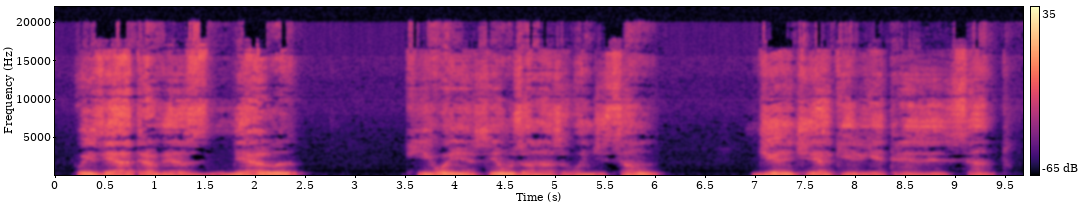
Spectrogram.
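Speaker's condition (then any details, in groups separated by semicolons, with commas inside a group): Cerebellar ataxia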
